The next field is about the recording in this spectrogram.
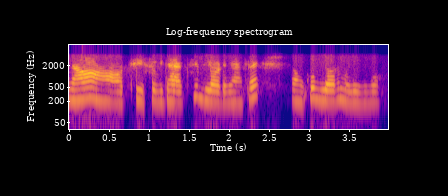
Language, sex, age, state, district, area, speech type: Odia, female, 45-60, Odisha, Sambalpur, rural, conversation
